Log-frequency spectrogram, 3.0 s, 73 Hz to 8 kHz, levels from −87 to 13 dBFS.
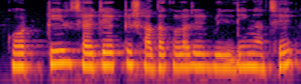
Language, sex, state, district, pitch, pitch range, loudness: Bengali, female, West Bengal, Cooch Behar, 205 Hz, 195-215 Hz, -16 LUFS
